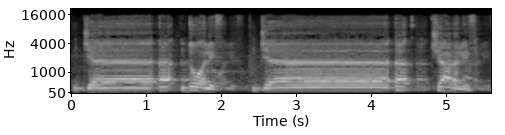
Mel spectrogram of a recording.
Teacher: جاء مد متصل یعنی حرف مد کے بعد حمزہ اسی لفظ میں ہے تو اس کے اندر مد متصل ہوگا۔ اس کو ہم 2 سے 4 تک کھینچ سکتے ہیں، یعنی 2 الف سے 4 الف تک اس مد کو کھینچا جا سکتا ہے۔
